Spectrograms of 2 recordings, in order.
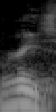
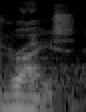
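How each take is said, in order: First: The vowel sounds like 'ee', as in 'see'. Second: The vowel sounds like 'eye', as in 'ice'. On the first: The speaker calls it wrong. "Some people call him Reese" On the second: The speaker calls it right. "I think the correct pronunciation is Rice"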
